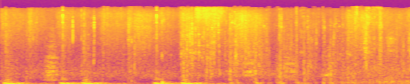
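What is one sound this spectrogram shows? Footsteps crunch over forest ground.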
